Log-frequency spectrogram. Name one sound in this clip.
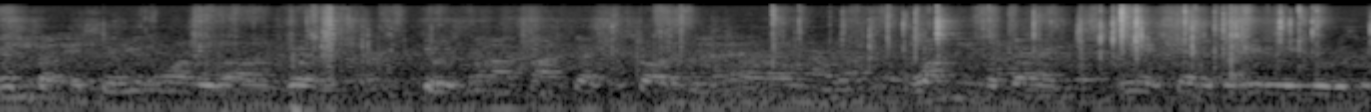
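Cards and plastic wrappers rustle and click as they are handled.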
